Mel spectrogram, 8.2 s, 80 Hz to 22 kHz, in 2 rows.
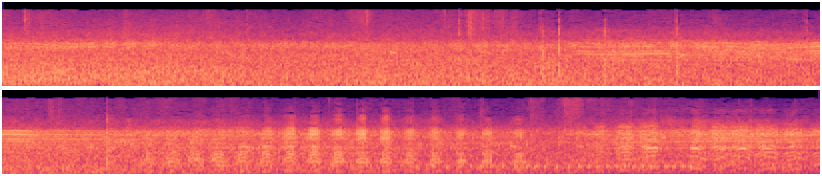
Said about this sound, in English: It has the largest albatross colony in the world. There are almost 500,000 albatross here, an astonishing demonstration of how fertile the ocean can be and how much food it can give even to creatures that do not actually live in it.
